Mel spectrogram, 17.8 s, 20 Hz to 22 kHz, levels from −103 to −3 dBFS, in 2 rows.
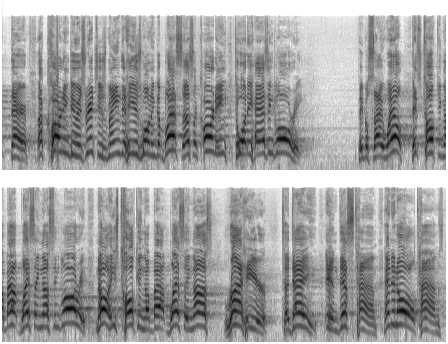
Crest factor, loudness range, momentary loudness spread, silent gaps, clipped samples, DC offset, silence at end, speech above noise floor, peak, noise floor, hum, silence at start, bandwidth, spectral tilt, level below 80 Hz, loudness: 16 dB; 3 LU; 10 LU; none; under 0.1%; under 0.1%; 0.1 s; 45 dB; -4 dBFS; -64 dBFS; none; 0.05 s; 16.5 kHz; -1 dB/octave; -68 dBFS; -19 LUFS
